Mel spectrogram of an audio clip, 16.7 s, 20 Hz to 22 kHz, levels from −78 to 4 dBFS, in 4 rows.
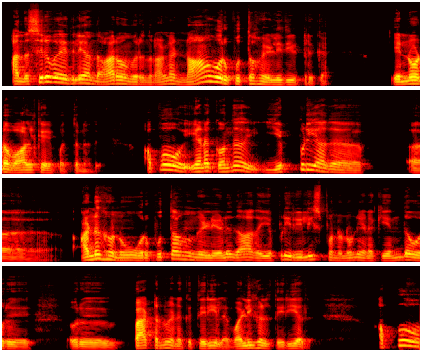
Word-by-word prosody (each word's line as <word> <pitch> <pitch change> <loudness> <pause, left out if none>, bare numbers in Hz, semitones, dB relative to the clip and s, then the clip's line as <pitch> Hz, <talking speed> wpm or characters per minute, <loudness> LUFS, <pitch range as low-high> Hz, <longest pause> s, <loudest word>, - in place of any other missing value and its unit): அந்த 125 -1 +2
சிறு 225 +2 +7
வயதிலேயே 180 -3 +3
அந்த 125 -5 -3
ஆர்வம் 150 -5 +3
இருந்ததுனால, 105 +8 -4
நான் 245 - +5
ஒரு - - +5
புத்தகம் 135 -3 -1
எழுதிட்டு 105 -1 -4
இருக்கேன். - - -13 0.7
என்னோட 145 +2 +6
வாழ்க்கைய 115 +1 +1
பத்தினது. 435 - -12 0.5
அப்போ 470 - +2 0.3
எனக்கு 175 -2 +1
வந்து 210 +6 0 0.4
எப்படி 220 +11 -3
அத 130 - -3 0.8
அ - - -3 0.9
அணுகணும் 155 -11 +2
ஒரு 115 0 -1
புத்தகங்கள் 140 -4 -2
எழுத 130 +1 -2
அதை 115 -4 -4
எப்படி 165 - -4
ரிலீஸ் 160 +5 -2
பண்ணனும்னு 115 +4 -5
எனக்கு 105 0 -7
எந்த 130 +5 -3
ஒரு 105 -2 -1 0.6
ஒரு 100 -1 -2 0.5
பேட்டர்னும் 130 +3 +2
எனக்கு 105 - -6
தெரியல. 105 -4 -1
வழிகள் 125 +1 0
தெரியாது. 105 +4 -2 0.7
அப்போ 245 0 -2
130 Hz, 135 wpm, -24 LUFS, 115-160 Hz, 0.9 s, சிறு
